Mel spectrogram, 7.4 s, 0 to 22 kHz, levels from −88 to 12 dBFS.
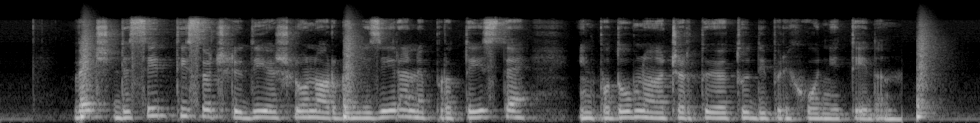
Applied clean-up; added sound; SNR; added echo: none; Snare drum; 2 dB; none.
